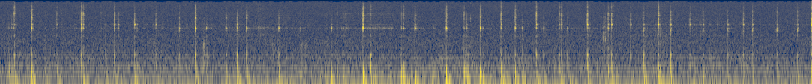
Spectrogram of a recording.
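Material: Ceramic.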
